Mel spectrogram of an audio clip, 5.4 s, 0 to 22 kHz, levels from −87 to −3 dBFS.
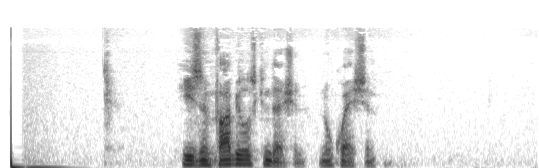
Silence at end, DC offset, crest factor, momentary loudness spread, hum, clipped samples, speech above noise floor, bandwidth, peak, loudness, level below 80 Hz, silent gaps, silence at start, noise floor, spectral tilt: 1.65 s; under 0.1%; 22 dB; 24 LU; none; under 0.1%; 47 dB; 11.5 kHz; -4 dBFS; -24 LUFS; -42 dBFS; none; 0.1 s; -69 dBFS; -6 dB/octave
